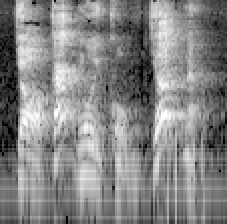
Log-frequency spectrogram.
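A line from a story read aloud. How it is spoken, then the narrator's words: Angry loud shout. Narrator (Vietnamese): Chí Tôn tức giận, chàng hét lớn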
